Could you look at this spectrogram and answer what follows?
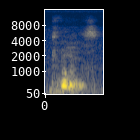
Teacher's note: q is confusing because it sounds like k and v together or k and w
